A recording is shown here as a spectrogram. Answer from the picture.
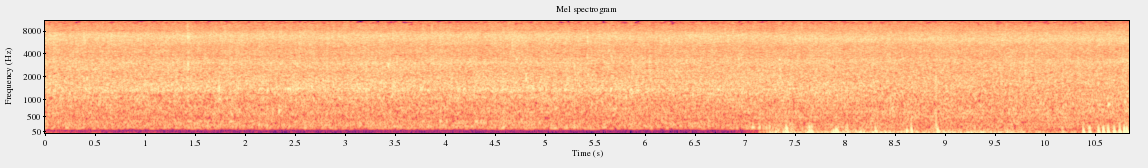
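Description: Steady rushing hiss of background machinery and water in the room around a large aquarium. From about seven seconds in, irregular low rumbling thumps join it.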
